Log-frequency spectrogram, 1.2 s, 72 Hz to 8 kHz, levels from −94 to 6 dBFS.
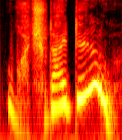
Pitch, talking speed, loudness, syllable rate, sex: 220 Hz, 195 wpm, -14 LUFS, 3.7 syllables/s, male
